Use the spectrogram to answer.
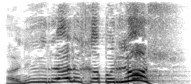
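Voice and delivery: slow, high, loud threat; menacing guard at full volume; shouted threat. Acted. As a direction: draw out the threat and yell it.

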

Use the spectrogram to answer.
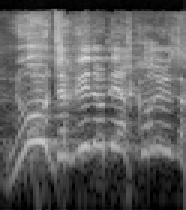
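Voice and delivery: high, loud, fast demand; impatient demand. Retold or imitated. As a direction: urge them to say the word. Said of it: "אז אחרי זה הוא אומר". (דרישה חסרת סבלנות, מהירה וגבוהה)

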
